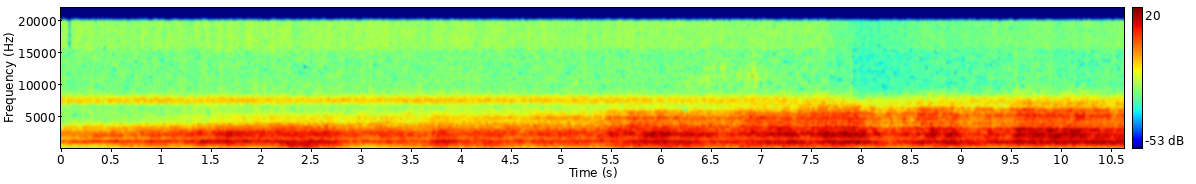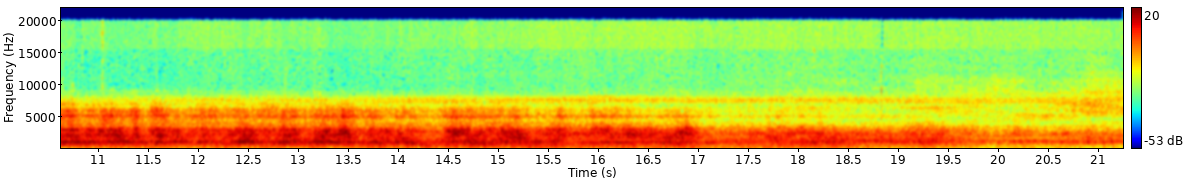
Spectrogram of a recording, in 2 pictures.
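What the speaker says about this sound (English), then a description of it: "Frontier Flight 4136 A321 Neo, I believe, heading to Miami." Frontier Airlines Airbus A321neo jet departing from an airport in Cleveland, a loud, sustained engine roar that builds and rumbles steadily for about twenty seconds at a fair distance, with some wind noise and no talking.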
